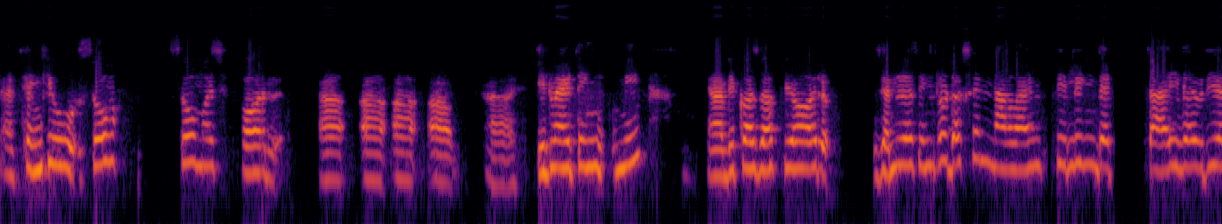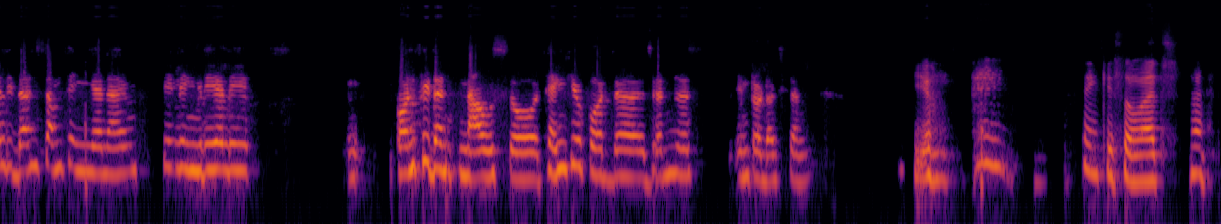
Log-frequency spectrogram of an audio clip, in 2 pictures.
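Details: Stammering (stuttering) in an adult woman who reports stammering more when excited.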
